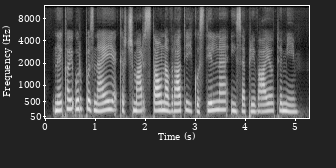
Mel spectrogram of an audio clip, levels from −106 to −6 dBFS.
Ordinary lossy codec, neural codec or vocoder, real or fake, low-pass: none; codec, 24 kHz, 0.9 kbps, DualCodec; fake; none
